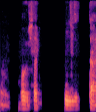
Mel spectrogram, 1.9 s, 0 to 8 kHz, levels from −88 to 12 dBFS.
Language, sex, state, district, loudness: Hindi, male, Bihar, Araria, -18 LUFS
